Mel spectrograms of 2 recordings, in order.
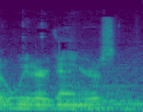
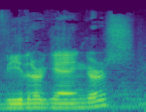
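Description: First: The first word begins with a W sound. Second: The first word begins with a V sound. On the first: The speaker calls it wrong. "I'm absolutely sure that I'm pronouncing that poorly" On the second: The speaker calls it right. "It's probably like Veeder gangers"

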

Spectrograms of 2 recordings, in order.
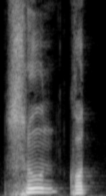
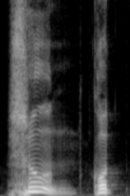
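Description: The two takes are said the same way.

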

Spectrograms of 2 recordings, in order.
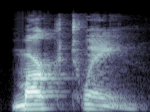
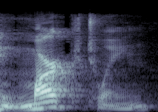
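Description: First: Both syllables are stressed equally. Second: Only the first syllable is stressed. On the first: The speaker calls it right. "Do you hear how that's a spondee?" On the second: The speaker calls it wrong. "We don't say Mark Twain. That'd be a trochee"

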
